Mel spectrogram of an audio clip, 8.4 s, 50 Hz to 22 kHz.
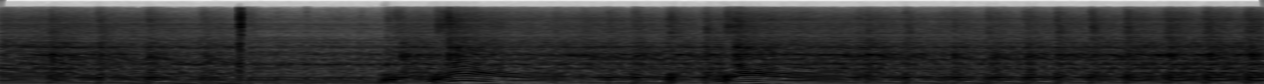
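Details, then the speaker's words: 1997 Yamaha YZ250 two-stroke, 10–15 minutes into warming up, won't idle without throttle: uneven burble, revs surging and dipping every second or so, worse in gear than in neutral. Owner suspects a crank seal or the crankshaft; sputtering erratic idle. "Uh, after all, it's it's acting up when I put it in gear. Not so much when it was in neutral and I pulled the clutch in and, you know, started playing with the throttle and not so much sputter when it was in first gear."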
